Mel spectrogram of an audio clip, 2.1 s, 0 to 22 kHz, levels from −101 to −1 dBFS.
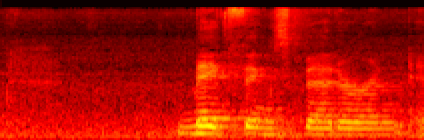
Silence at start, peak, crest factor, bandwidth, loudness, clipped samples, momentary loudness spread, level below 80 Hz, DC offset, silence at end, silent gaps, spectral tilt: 0 s; -18 dBFS; 20 dB; 17 kHz; -35 LUFS; under 0.1%; 22 LU; -70 dBFS; under 0.1%; 0 s; none; -4.5 dB/octave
